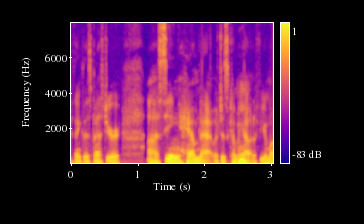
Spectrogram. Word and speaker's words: Hamnet: I think it's pronounced Hamlet. This one is Hamnet. Hamnet.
